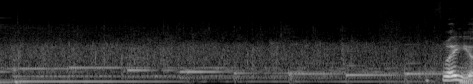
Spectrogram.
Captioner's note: soft music; audience applauding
